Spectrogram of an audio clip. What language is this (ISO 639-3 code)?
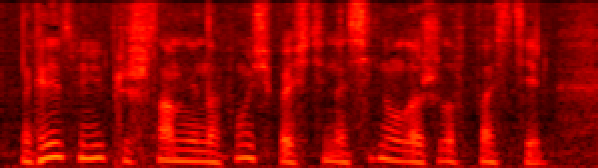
rus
